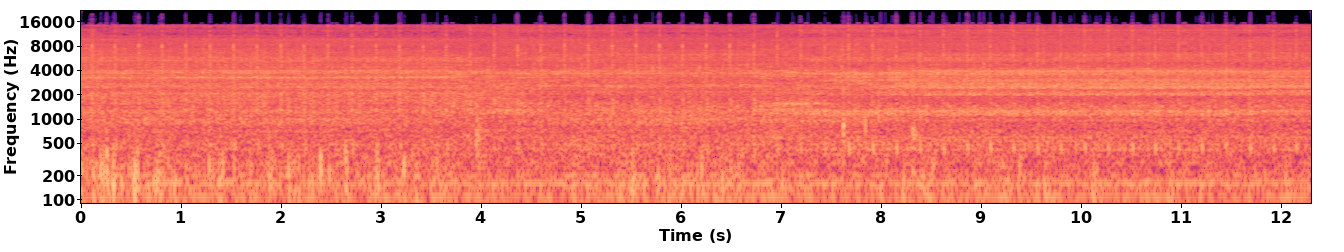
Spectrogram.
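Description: An idling V8 with a light, fast ticking riding on top of the steady engine note: lifter tick. Cause suspected, not confirmed.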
